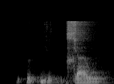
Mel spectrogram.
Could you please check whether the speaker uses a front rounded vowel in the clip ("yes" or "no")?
no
